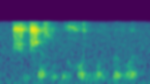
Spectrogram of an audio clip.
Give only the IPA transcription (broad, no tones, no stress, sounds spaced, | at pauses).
ʃ ɨ ʃ a z u ɗ ɤ x ɔ j n ɔ v ɓ œ v ɐ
